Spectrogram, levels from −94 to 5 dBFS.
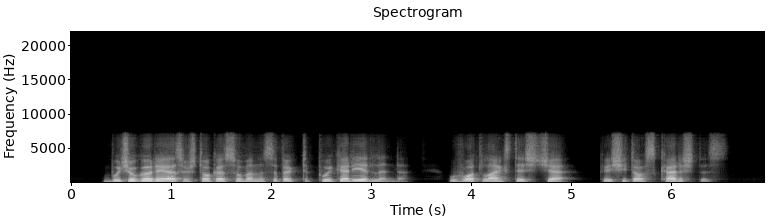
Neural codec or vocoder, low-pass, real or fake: codec, 16 kHz, 0.2 kbps, FocalCodec; 7.2 kHz; fake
